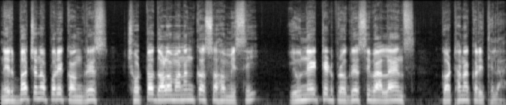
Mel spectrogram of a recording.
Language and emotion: Odia, neutral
